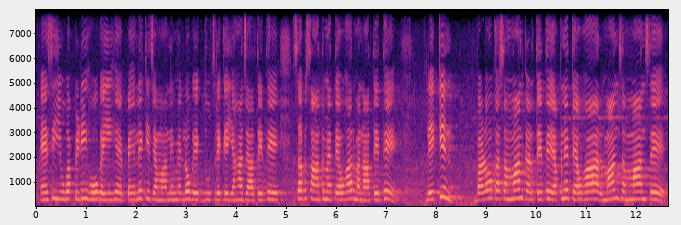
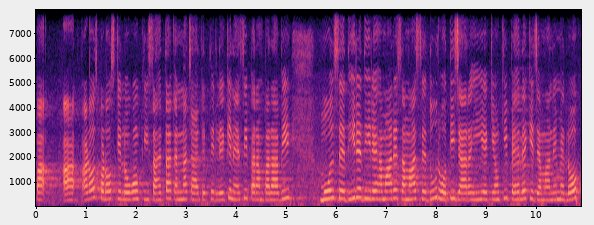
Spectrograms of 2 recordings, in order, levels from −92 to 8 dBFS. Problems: constant background noise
